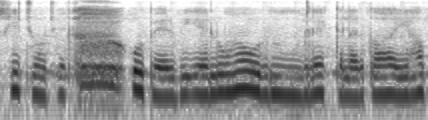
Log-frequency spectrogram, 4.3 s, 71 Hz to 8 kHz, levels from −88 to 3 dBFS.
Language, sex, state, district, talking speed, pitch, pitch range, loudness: Hindi, female, Bihar, Gaya, 195 wpm, 200 Hz, 195-225 Hz, -19 LUFS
